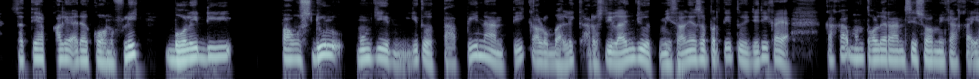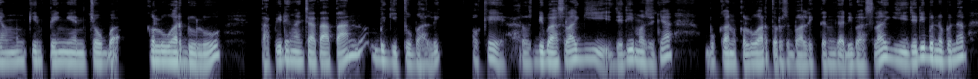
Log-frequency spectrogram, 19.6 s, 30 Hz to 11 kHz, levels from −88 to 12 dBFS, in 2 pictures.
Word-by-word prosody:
setiap 140 Hz, +2 st, 0 dB
kali 135 Hz, +1 st, +2 dB
ada 125 Hz, +3 st, +2 dB
konflik 125 Hz, -, +4 dB, 0.2 s
boleh 135 Hz, +3 st, +9 dB
di-pause 150 Hz, -3 st, 0 dB
dulu 180 Hz, +2 st, +7 dB, 0.2 s
mungkin 140 Hz, -7 st, +1 dB
gitu 130 Hz, -2 st, 0 dB
tapi 110 Hz, -, -3 dB
nanti 135 Hz, -, -1 dB
kalau 115 Hz, -, -2 dB
balik 100 Hz, +4 st, -3 dB
harus 100 Hz, +3 st, -7 dB
dilanjut, 120 Hz, +3 st, +3 dB
misalnya 105 Hz, +6 st, +1 dB
seperti 140 Hz, +3 st, -1 dB
itu. 135 Hz, -, -2 dB
Jadi 115 Hz, +8 st, 0 dB
kayak 130 Hz, -6 st, -1 dB, 0.3 s
Kakak -, -, -4 dB
mentoleransi 135 Hz, -1 st, +1 dB
suami 125 Hz, -2 st, +1 dB
Kakak 115 Hz, 0 st, -5 dB
yang 110 Hz, 0 st, -2 dB
mungkin 120 Hz, +1 st, -5 dB
pingin 115 Hz, -2 st, -1 dB
coba 105 Hz, -2 st, -2 dB, 0.2 s
keluar 120 Hz, -1 st, +2 dB
dulu, 105 Hz, -, +1 dB, 0.4 s
tapi 105 Hz, +4 st, -5 dB
dengan 125 Hz, -1 st, 0 dB
catatan 115 Hz, -, 0 dB
begitu 115 Hz, -, -4 dB
balik 95 Hz, +4 st, -7 dB, 0.3 s
oke 115 Hz, -4 st, -5 dB
harus 105 Hz, -2 st, -11 dB
dibahas 115 Hz, -1 st, +1 dB
lagi. 135 Hz, -6 st, -2 dB
Jadi 100 Hz, +8 st, -2 dB
maksudnya 120 Hz, -, -3 dB, 0.3 s
bukan 105 Hz, -1 st, -3 dB
keluar 105 Hz, +2 st, -1 dB
terus -, -, -6 dB
balik 100 Hz, 0 st, -5 dB
dan 100 Hz, 0 st, -7 dB
nggak -, -, -2 dB
dibahas 95 Hz, -1 st, -5 dB
lagi, 135 Hz, -7 st, 0 dB
jadi 115 Hz, +7 st, +1 dB
benar-benar 135 Hz, +2 st, +1 dB
120 Hz, 155 wpm, -24 LUFS, 105-140 Hz, 0.4 s, boleh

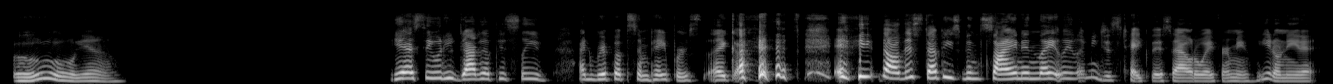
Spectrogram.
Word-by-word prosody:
Ooh, 185 Hz, -, -2 dB
yeah. 150 Hz, -3 st, -9 dB, 2.7 s
Yeah, 280 Hz, +2 st, +5 dB
see 285 Hz, +1 st, -6 dB
what 285 Hz, -1 st, -2 dB
he 290 Hz, -1 st, 0 dB
got 240 Hz, +2 st, +4 dB
up 245 Hz, -2 st, -3 dB
his 260 Hz, -2 st, -10 dB
sleeve. 255 Hz, -7 st, -8 dB, 0.3 s
I'd 230 Hz, 0 st, -7 dB
rip 240 Hz, +2 st, +2 dB
up 235 Hz, -2 st, 0 dB
some 210 Hz, -3 st, -5 dB
papers, 195 Hz, -4 st, -6 dB
like, 200 Hz, 0 st, -1 dB, 0.2 s
if 450 Hz, -2 st, +5 dB, 0.4 s
if 325 Hz, -, +4 dB
he 365 Hz, 0 st, +7 dB
saw 285 Hz, -6 st, +6 dB
this 340 Hz, +4 st, -2 dB
stuff 300 Hz, -3 st, +3 dB
he's 315 Hz, -5 st, +1 dB
been 260 Hz, 0 st, -4 dB
signing 260 Hz, +2 st, +3 dB
lately, 265 Hz, 0 st, 0 dB
let 280 Hz, -, -11 dB
me 320 Hz, -1 st, -11 dB
just 190 Hz, -2 st, -13 dB
take 145 Hz, -, -6 dB
this 155 Hz, +1 st, -7 dB
out 155 Hz, -1 st, -2 dB
away 150 Hz, 0 st, -5 dB
from 155 Hz, +1 st, -11 dB
you. 150 Hz, 0 st, -12 dB
You 250 Hz, +8 st, -10 dB
don't 155 Hz, -2 st, -5 dB
need 150 Hz, 0 st, -7 dB
it. 150 Hz, 0 st, -9 dB
235 Hz, 175 wpm, -19 LUFS, 165-270 Hz, 2.7 s, he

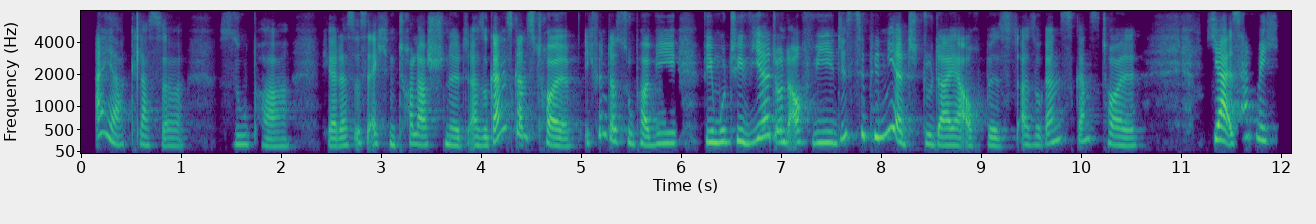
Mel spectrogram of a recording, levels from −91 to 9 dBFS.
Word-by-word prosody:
Ja. -, -, +4 dB
Ah, -, -, -2 dB
ja 190 Hz, -, -1 dB
klasse. 170 Hz, -4 st, -6 dB, 0.3 s
Super. 160 Hz, -6 st, -7 dB, 0.3 s
Ja 160 Hz, -, -1 dB
das 170 Hz, +1 st, -3 dB
ist 230 Hz, -, -6 dB
echt 205 Hz, -, -3 dB
'n 190 Hz, -, -4 dB
toller 185 Hz, 0 st, 0 dB
Schnitt. 180 Hz, -2 st, -3 dB
Also 175 Hz, -1 st, -1 dB
ganz -, -, +4 dB
ganz 345 Hz, -, 0 dB
toll. 165 Hz, -2 st, +3 dB
Ich 215 Hz, -, -9 dB
finde 400 Hz, -5 st, -2 dB
das 255 Hz, 0 st, -3 dB
super, 205 Hz, -7 st, 0 dB
wie 215 Hz, +2 st, -1 dB, 0.2 s
wie 235 Hz, -, +4 dB
motiviert 245 Hz, -, +3 dB
und 240 Hz, -, +2 dB
auch 240 Hz, -1 st, +2 dB
wie 230 Hz, +1 st, +1 dB
diszipliniert 370 Hz, -, +1 dB
du 200 Hz, -, -1 dB
da 180 Hz, -2 st, +3 dB
ja 175 Hz, -1 st, +2 dB
auch -, -, -2 dB
bist. 165 Hz, -1 st, -5 dB
Also 185 Hz, -1 st, -4 dB
ganz 255 Hz, -, -3 dB
ganz 305 Hz, +2 st, -6 dB
toll. 175 Hz, -4 st, -1 dB, 0.8 s
Ja 290 Hz, -3 st, +10 dB
es -, -, -1 dB
hat 340 Hz, 0 st, -5 dB
mich 275 Hz, -2 st, -1 dB
205 Hz, 200 wpm, -22 LUFS, 175-255 Hz, 0.8 s, Ja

